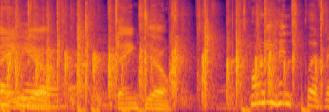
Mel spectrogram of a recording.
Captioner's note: everyone claps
